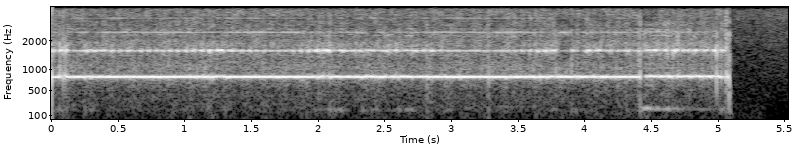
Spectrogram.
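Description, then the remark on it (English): A loud, steady electronic telephone tone, two blended pitches like a held touch-tone beep, sounds unbroken for about five seconds before cutting off abruptly. No one speaks. “So who was doing that? Is that our phone here?”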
